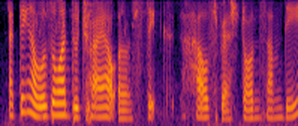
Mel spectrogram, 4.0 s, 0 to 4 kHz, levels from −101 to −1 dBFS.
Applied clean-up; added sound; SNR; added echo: neural separator model SepFormer DNS4.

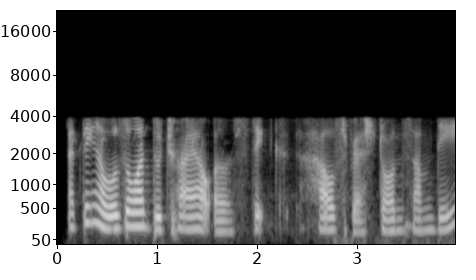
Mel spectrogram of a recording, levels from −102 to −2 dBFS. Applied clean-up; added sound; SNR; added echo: neural mask model DeepFilterNet 3.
